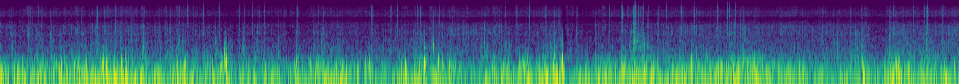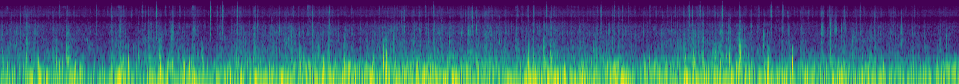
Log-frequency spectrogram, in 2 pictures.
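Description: Mountain bike clattering down a rocky singletrack: tyres crunching over loose stone, with a steady stream of irregular sharp knocks and rattles from the bike as it hits rocks.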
